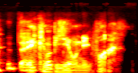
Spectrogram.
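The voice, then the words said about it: Christopher Lambert Highlander impression. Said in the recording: “The ... Lambert impression. So good.”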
